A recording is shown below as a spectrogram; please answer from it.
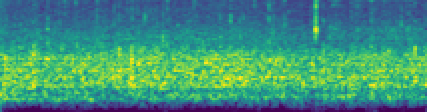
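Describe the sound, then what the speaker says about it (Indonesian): Steady, dense applause from a church congregation, a continuous wash of many hands clapping at even loudness throughout, with no talking over it. "Berikan tepuk tangan kita untuk Tuhan kita"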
